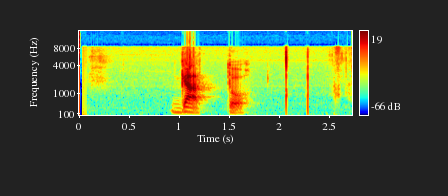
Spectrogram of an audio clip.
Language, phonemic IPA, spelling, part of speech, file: Italian, /ˈɡatto/, gatto, noun, It-gatto.ogg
